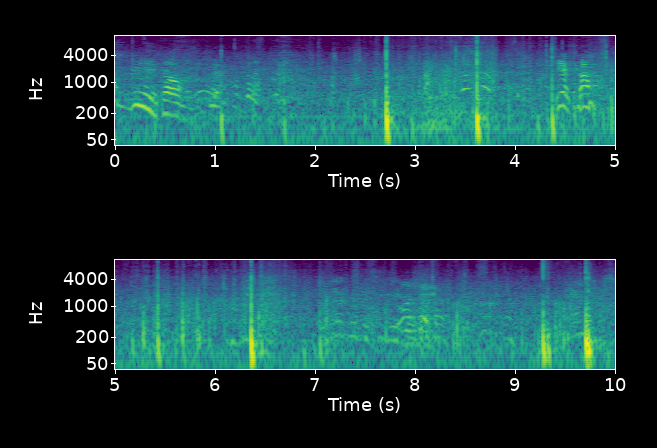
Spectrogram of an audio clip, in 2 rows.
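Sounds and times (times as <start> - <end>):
football kick thuds: 2.6 - 4.6, 9.2 - 10.0
players shouting: 2.6 - 10.0.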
